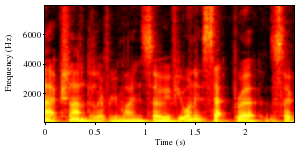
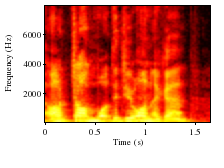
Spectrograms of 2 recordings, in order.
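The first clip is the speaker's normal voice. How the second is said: raised, high-pitched voice. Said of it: "rather than shouting over going".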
